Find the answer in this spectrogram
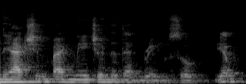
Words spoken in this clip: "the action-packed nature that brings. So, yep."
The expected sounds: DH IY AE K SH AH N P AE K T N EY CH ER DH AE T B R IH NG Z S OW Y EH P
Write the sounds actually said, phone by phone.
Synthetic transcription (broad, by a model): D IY AE K SH AH N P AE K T N EY CH ER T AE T B R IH NG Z S OW Y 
